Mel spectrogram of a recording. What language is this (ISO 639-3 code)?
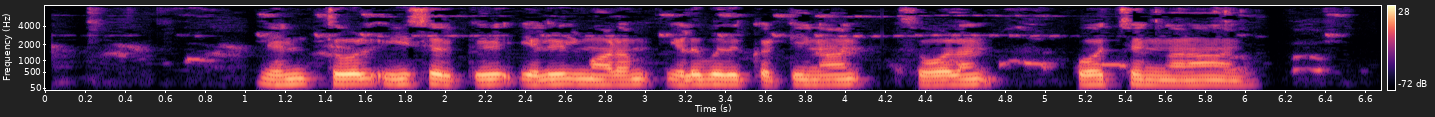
tam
